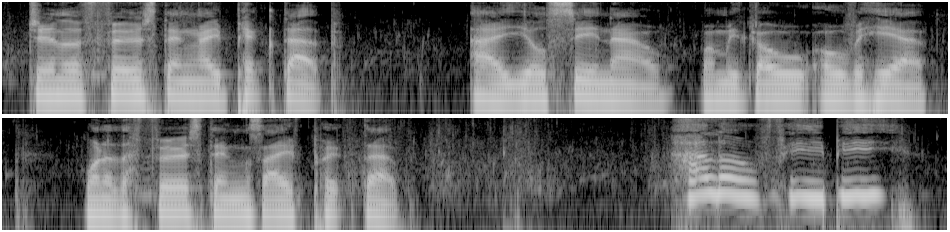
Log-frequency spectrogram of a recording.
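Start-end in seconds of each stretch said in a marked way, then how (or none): 8.0-9.1 put-on very high, slow, stretched-out child voice. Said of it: "my child voice".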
